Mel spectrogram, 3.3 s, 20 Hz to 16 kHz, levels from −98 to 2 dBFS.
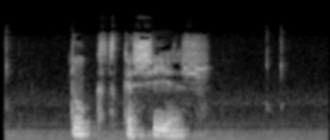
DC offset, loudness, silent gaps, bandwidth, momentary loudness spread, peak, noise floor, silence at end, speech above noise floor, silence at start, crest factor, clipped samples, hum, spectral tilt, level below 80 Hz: under 0.1%; -22 LUFS; none; 7.6 kHz; 13 LU; -6 dBFS; -51 dBFS; 1.25 s; 30 dB; 0.7 s; 18 dB; under 0.1%; 50 Hz at -45 dBFS; -5 dB/octave; -50 dBFS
